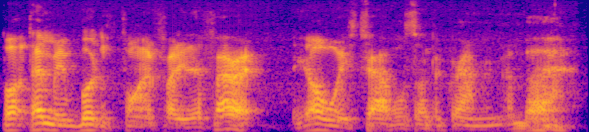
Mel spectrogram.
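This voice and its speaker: Comic radio play: long-winded crook male actor, lowish animated voice, mock-logical, muffled sound. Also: vocal fry. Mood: pedantic, deadpan. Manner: deliberate mock-reasoning. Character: pedantic, long-winded, clueless male robber. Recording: muffled lo-fi sound, music behind.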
